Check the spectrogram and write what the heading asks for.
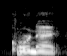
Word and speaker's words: Kornet: Kornet, the T is silent. I'm not sure if you guys know that. Soft T, Kornet, Luke Kornet.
